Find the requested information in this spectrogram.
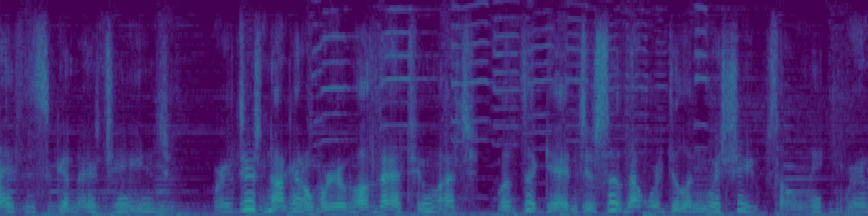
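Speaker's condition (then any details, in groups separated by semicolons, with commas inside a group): Cerebellar ataxia from brain tumour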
